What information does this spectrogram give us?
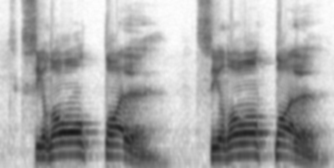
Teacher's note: L-nya udah kembali lagi normal tuh. Si tebal, ro tebal, to tebal, tapi lamnya tipis.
